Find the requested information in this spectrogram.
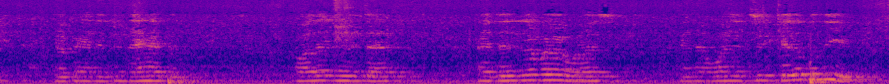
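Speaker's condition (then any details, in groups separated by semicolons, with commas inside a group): Speech difficulty after accident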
